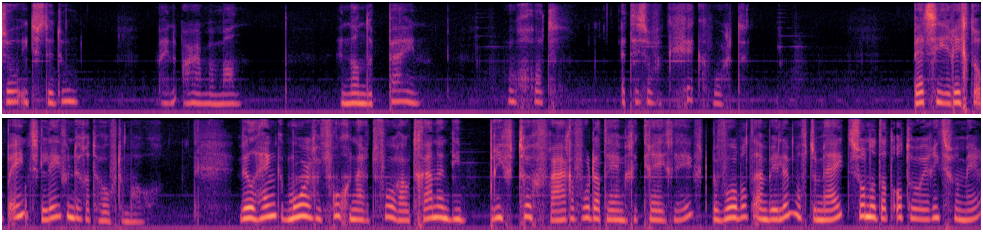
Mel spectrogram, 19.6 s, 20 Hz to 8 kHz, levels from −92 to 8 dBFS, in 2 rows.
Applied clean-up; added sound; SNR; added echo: neural separator model SepFormer DNS4.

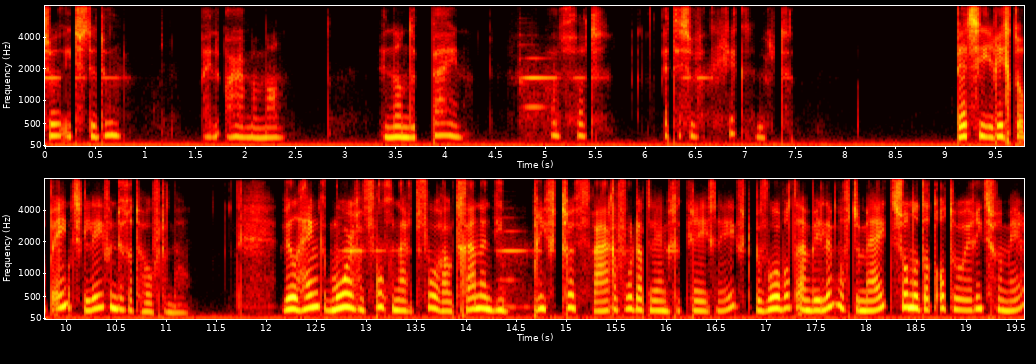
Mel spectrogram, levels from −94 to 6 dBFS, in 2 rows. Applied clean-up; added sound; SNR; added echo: neural diffusion model UNIVERSE++.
